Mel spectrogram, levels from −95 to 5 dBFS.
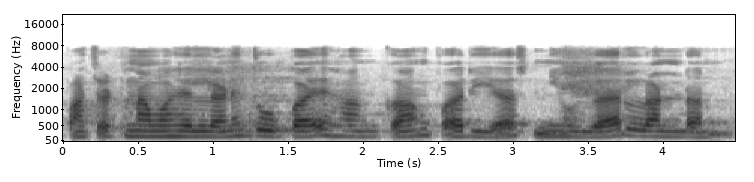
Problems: constant background noise, continuous background conversations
